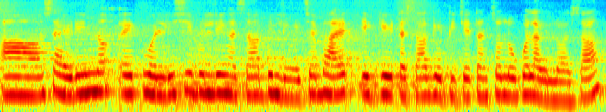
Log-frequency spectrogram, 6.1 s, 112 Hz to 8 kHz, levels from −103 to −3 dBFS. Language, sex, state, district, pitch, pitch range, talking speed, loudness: Konkani, female, Goa, North and South Goa, 220 Hz, 210-230 Hz, 160 wpm, -15 LUFS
